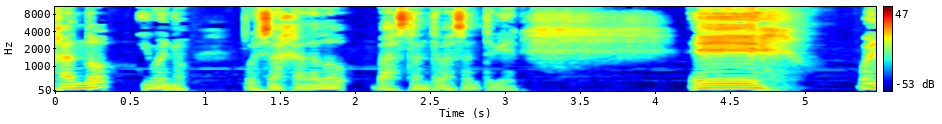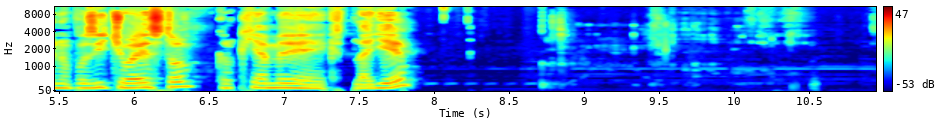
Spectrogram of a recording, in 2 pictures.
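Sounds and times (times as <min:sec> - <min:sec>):
speech: 0:00.0 - 0:03.6, 0:04.2 - 0:08.0
person sipping water: 0:08.0 - 0:10.9.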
